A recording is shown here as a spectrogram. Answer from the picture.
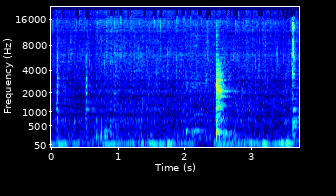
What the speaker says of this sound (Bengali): মশলা থেকে তেল ছাড়া শুরু হয়ে গেছে, এবার ভেজে রাখা আলুগুলো দিয়ে দেবো।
